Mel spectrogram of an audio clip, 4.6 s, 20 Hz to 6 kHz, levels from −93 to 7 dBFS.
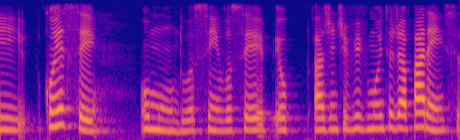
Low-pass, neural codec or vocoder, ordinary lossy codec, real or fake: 5.4 kHz; none; none; real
